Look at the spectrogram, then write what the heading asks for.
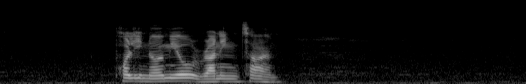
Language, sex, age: English, male, 19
